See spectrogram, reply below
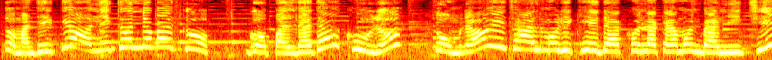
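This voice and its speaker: A woman's voice: very high voice, animated, fast talker, over music. A woman voicing an earnest, eager young village snack-seller girl in a cartoon, sing-song and politely pleading. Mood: cheerful. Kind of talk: Bengali cartoon voice acting.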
